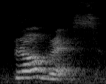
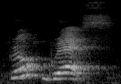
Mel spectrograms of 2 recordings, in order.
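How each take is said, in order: First: The stress is on the first syllable. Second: The stress is on the second syllable. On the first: It is a noun meaning forward movement. "This is the first syllable stress, so it's a noun" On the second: It is a verb meaning to move forward. "Second syllable stress means the verb progress"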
